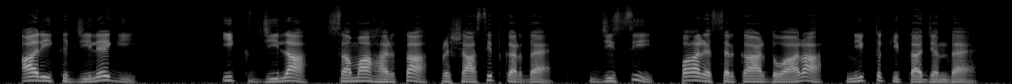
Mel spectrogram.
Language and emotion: Dogri, neutral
